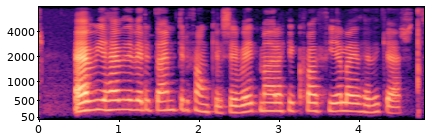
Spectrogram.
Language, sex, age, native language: Icelandic, female, 40-49, Icelandic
